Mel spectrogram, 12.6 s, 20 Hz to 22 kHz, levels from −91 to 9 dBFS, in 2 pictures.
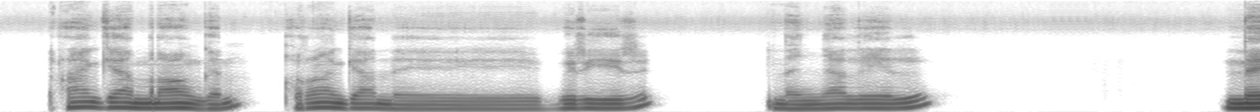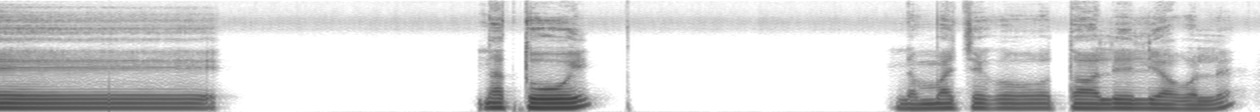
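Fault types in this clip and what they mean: Repeated buffer: at 0.76 s, 5.28 to 5.44 s and 6.84 s, new audio failed to reach the playback device in time, so it replayed the last 40 ms block it already held. The first and last events repeat that block once, giving a brief stutter with a hard join. At 5.28 s it plays four extra times, producing a longer stutter. Nothing is skipped, so the speech picks up again where it stopped.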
